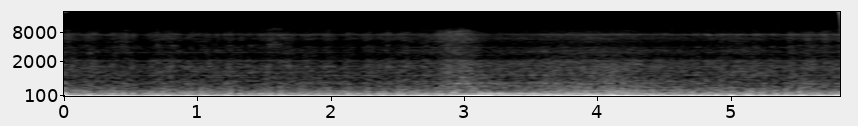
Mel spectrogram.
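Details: 1979 Corvette L82 carbureted V8 after the choke opened, hood down, tach reading wrong. Low idle that keeps stumbling and dipping unevenly; rough, hunting idle. Smoke test ruled out a vacuum leak; cause unconfirmed.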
